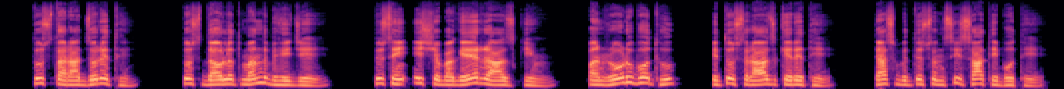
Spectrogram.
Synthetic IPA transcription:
t̪ʊst̪aɾaːd͡zoːɾet̪ʰ | t̪ʊsd̪ɐːlət̪mɐ̃nd̪bʱeːd͡ʒe | t̪ʊsẽʔiːsɛbɐɡɛːɾːaːzkɪjũ | pɐnɾoːɽubʱoːt̪ʰu | kit̪ʊsɾaːzkeːɾet̪ʰe | t̪ɛːsbʱit̪̬ʊsʊnsiːsaːt̪ʰibʱoːt̪ʰeː

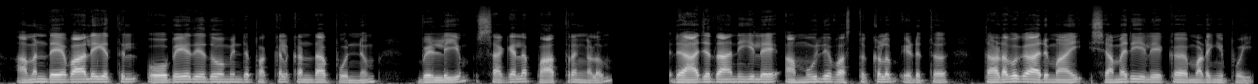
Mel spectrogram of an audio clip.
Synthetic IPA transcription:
ɐ̰ʋɐnd̪e̞ːʋaːlɐjɐt̪ːilo̞ːbeːd̪eːd̪oːminde̞pɐkːɐlkɐɳɖaponːumʋe̞ɭːijumsɐɣɐlɐpaːt̪rɐŋːɐɭum | ɾaːd͡ʑɐd̪ʱaːnijile̞ʔɐmuːljɐʋɐst̪ukːɐɭume̞ɽut̪ːɨ | t̪ɐɽɐʋuɣaːɾumaːjiɕɐmɐɾijile̞ːkːɨmɐɽɐŋːipːo̞ːjḭ

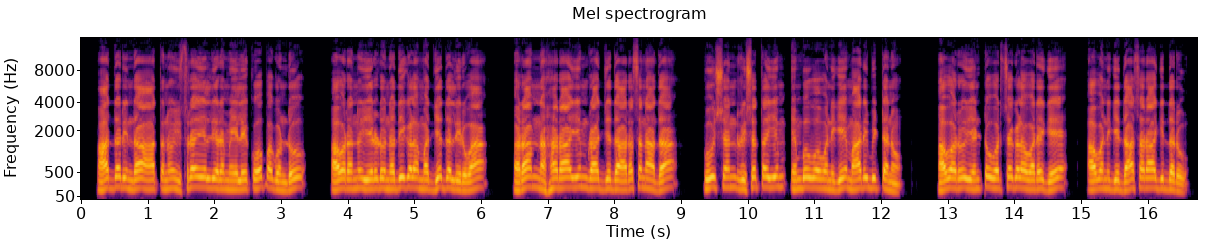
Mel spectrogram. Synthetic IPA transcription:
aːd̪ːɐɾind̪ɐaːt̪ɐnuisɾaːje̞ːljɐɾɐme̞ːle̞kɔːpɐɡo̞ɳɖu | ɐʋɐɾɐnːuɛɾɐɽunɐd̪iɡɐɭɐmɐd̪ʱjɐd̪ɐlːiɾuʋɐ | ɐɾaːmnɐɦɐɾaːjiːmɾaːd͡ʒjɐd̪ɐːɾɐsɐnaːd̪ɐ | kuːʃɐnɾiʃɐt̪ɐjime̞mbuʋɐʋɐniɡe̞maːɾibiʈːɐnu | ɐʋɐɾue̞ɳʈuʋɐɾʂɐɡɐɭɐʋɐɾɛɡe̞ | ɐʋɐniɡe̞d̪aːsɐɾaːɡid̪ːɐɾu

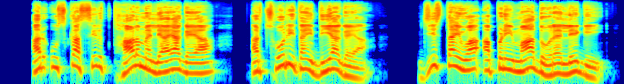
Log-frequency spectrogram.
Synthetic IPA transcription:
ɐɾʊskasɪɾ̚t̪ʰaːɭm̤ɛ̃ljaːjaɡɐja | ɐɾt͡ʃʰoːɾit̪ãːĩd̪ɪjaɡɐja̰ | d͡ʒɪst̪aːɦĩʋaʔɐpɽ̃imãːd̪ʱoːɾɛleːɡḭː

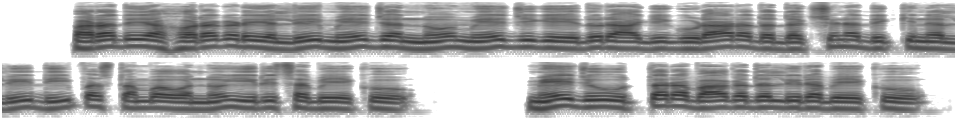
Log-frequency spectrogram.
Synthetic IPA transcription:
pɐɾɐd̪ɛjɐɦɔɾɐɡɐɽɛjɐlːimeːd͡ʒɐnːumeːd͡ʒiɡe̞ːd̪uɾaːɡiɡuɽaːɾɐd̪ɐd̪ɐkʂiɳɐd̪ikːinɐlːid̪iːpɐst̪ɐmbʱɐʋɐnːuiɾisɐbe̞ːku | meːd͡ʒuːt̪ːɐɾɐbʱaːɡɐd̪ɐlːiɾɐbe̞ːku

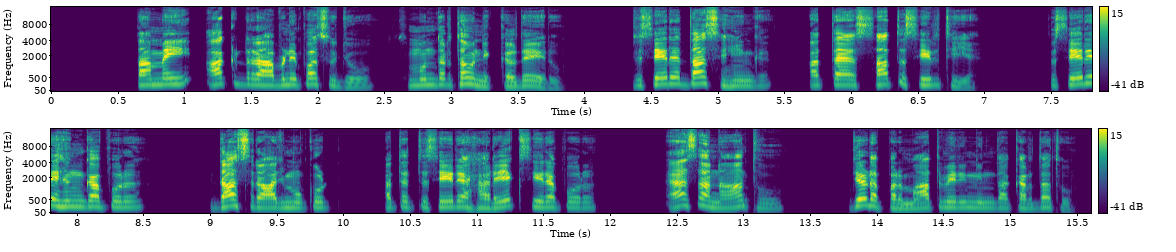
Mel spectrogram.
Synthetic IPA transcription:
t̪amɛ̃ĩɐkɖɐɾaːbɽ̃epɐsud͡ʒosɐmʊ̃nd̪əɾt̪ʰɐũnɪkəld̪ɛɦeːɾṵ | d͡ʒɐseːɾɛd̪ɐsɦɪ̃ŋɡ | ɐt̪ɛsɐt̪sɪɾt̪ʰɪjɛ | t̪ɐseːɾeɦɐ̃ŋɡap̬ʊɾ | d̪ɐsɾaːd͡ʒmʊkʊʈ̚ | ɐt̪ɛt̪ɐseːɾɛɦɐɾeːksɪɾapʊɾ | ɛːsanãːt̪ʰu | d͡ʒeːɽapɐɾmaːt̪mɛ̃ɾinɪ̃nd̪akɐɾd̪at̪ʰṵ

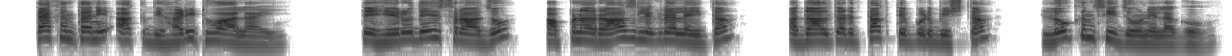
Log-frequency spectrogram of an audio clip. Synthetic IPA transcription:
t̪ɛːkʰənt̪aːnĩʔɐkd̪ʱɪjaːɽiʈʰoaːlaːiː | t̪eɦeːɾoːd̪eːsɾaːd͡zo | ɐpɽ̃aɾaːzlɪkɽalɐit̪ã | ɐd̪aːlt̪ɐɾet̪ɐkʰt̪ep̬ʊɽbɪʃt̪ã | loːkənsid͡zoːɽ̃elɐɡo

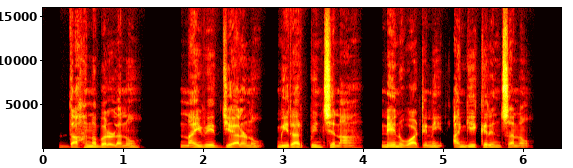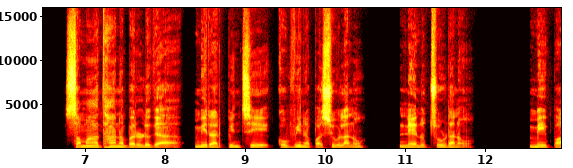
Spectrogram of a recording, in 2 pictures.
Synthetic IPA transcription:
d̪ɐɦɐnɐbɐɾuɭɐnu | nɐjʋeːd̪jaːlɐnu | miːɾuɐɾpiɲt͡ʃinɐ̰ | ne̞ːnuʋaːʈiniɐŋɡiːkɐɾiɲt͡ʃɐnṵ | sɐmaːd̪ʱaːnɐbɐɾuɭuɡa̰ːmiːɾuɐɾpiɲt͡ʃe̞ːkoʋːinɐpɐʃuwulɐnu | ne̞ːnut͡ʃuːɽɐnṵ | miːpa

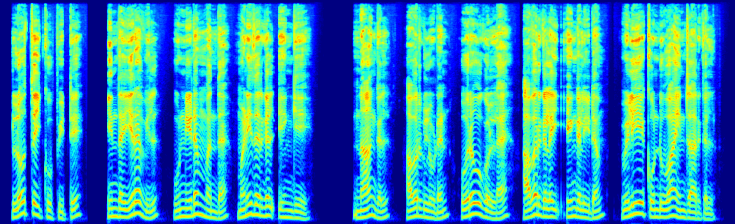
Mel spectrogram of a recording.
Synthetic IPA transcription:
loːt̪ːɐɪkuːpːɪʈːɯ | ɪnd̪ɐɪɾɐʋɪl | ʊnːɪɽɐmʋɐnd̪ɐmɐnɪðɐɾɣɐɭɛŋɡeː | naːŋɡɐɭ | ɐʋɐɾɣɐɭɯɽɐn | ʊɾɐʋɯɣɔɭːɐ | ɐʋɐɾɣɐɭɐɪʔɛŋɡɐɭɪɽɐm | ʋɛɭɪjeːkɔɳɖɯʋaːɛndraːɾɣɐɭ

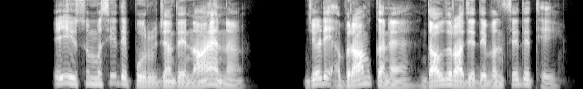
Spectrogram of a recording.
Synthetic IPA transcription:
eːjiːsumɐsiːd̪epuːɾʋd͡ʒãd̪enãːɦɐn | d͡ʒeːɽeʔɐbɾaːmkɐnɛd̪aːuːd̪ɾaːd͡ʒed̪ebɐ̃nsed̪et̪ʰḛː

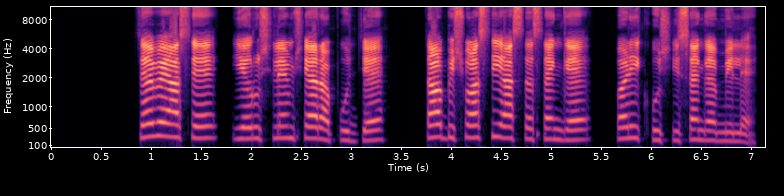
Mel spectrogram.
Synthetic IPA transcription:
d͡zɛːβɛaːsɛjɐɾuʃleːmʃɛːɾapʊd͡ʒɛ | t̪aʋɪʃwaːsiaːsasɛ̃ːŋ̆ɡɛ | b̥ɐɽikʰʊʃisɛ̃ːŋ̆ɡɛmɪlɛ

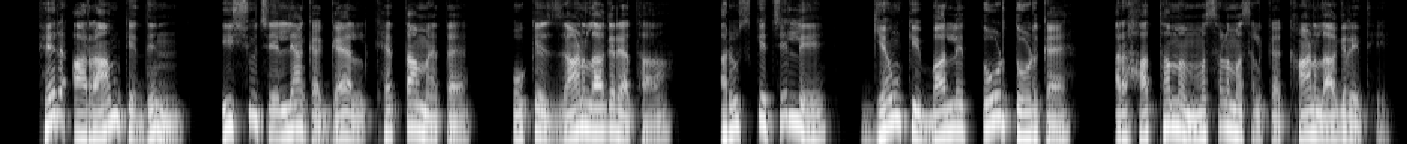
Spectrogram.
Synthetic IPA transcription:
pʰeːɾaːɾaːmked̪ɪn | jiːsut͡ʃeːljãkɛɡɛːlkʰeːt̪ːãm̤ɛ̃t̪ɛ | ɦoːkezaːɽ̃laːɡɾejat̪ʰa | ɐɾʊsket͡ʃeːlːe | ɡjẽũkibaːlːet̪oːɽt̪oːɽkɛ | ɐɾhaːt̪ʰãm̤ɛ̃mɐsəɭmɐsəlkɛkʰaːɽ̃laːɡɾet̪ʰḛː

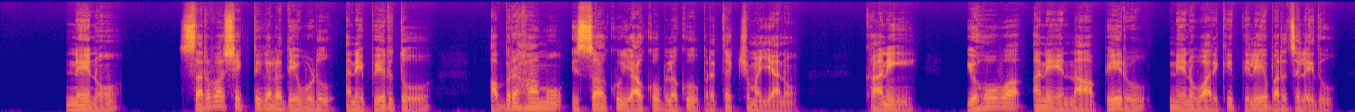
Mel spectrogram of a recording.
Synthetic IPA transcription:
ne̞ːnu | sɐɾʋɐʃɐk̚t̪iɡɐlɐd̪e̞ːwuɽuɐne̞ːpe̞ːɾut̪o̞̰ː | ɐbɾɐɦaːmuisaːkujaːko̞ːbulɐkupɾɐt̪jɐkʂɐmɐjːa̰ːnṵ | kaːniː | jeɦɔːʋaːɐne̞ːnaːpe̞ːɾu | ne̞ːnuʋaːɾikit̪e̞lijɐbɐɾɐt͡ʃɐle̞ːd̪ṵ

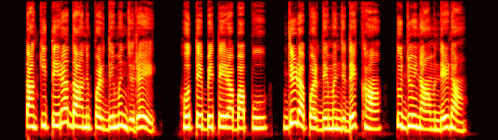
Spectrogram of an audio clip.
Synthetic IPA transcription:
t̪ãːkit̪eːɾad̪aːnpɐɾd̪emɐ̃nd͡ʒɾɐe | hoːɾt̪eːbet̪eːɾabaːpu | d͡ʒeːɽapɐɾd̪emɐ̃nd͡ʒd̪eːkʰã | t̪ʊd͡ʒoɪnaːmd̪eːɽ̃aː

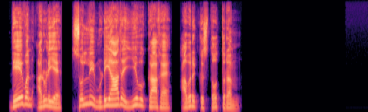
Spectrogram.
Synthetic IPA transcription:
d̪eːʋɐnɐɾɯɭɪjɐ | sɔlːimʊɽɪjaːðɐɪjɯʋɯkːaːɣɐ | ʔɐʋɐɾɯkːɯst̪oːt̪ːɯrɐm

